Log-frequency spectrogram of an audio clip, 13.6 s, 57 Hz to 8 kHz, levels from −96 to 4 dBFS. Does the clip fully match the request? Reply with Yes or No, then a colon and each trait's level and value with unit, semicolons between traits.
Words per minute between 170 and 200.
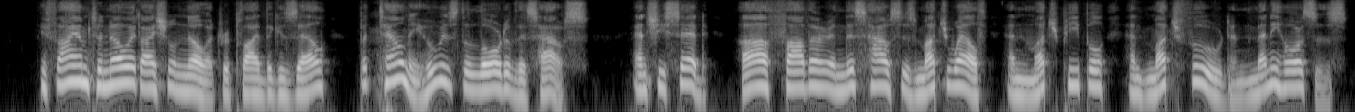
Yes: average, 190 wpm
